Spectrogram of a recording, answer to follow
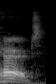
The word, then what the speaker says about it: herbs: special he goes and you say herbs and we say herbs because there's an fing H in it that's right we're just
